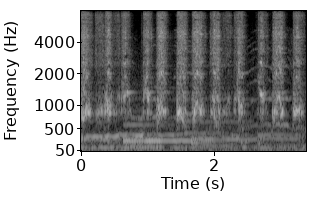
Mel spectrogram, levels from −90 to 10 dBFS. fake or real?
fake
